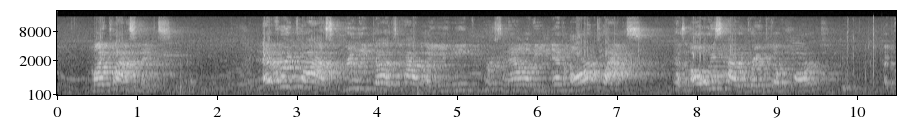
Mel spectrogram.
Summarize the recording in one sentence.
A female speaks over small background crowd noises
